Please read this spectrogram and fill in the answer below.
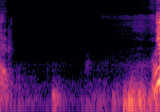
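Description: A man's voice drawing out a mocking, sing-song "You said" with big swoops in pitch, starting near the end after a near-silent pause.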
